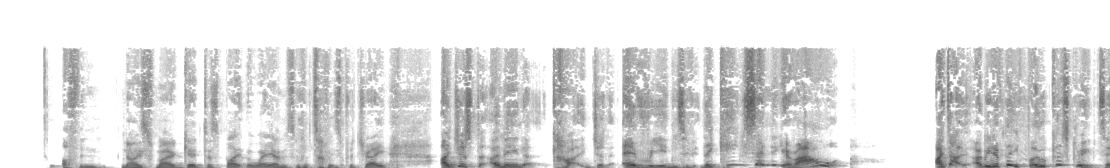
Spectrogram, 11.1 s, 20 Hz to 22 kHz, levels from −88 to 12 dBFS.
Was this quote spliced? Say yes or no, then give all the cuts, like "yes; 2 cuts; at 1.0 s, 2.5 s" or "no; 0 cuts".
yes; 1 cut; at 1.2 s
